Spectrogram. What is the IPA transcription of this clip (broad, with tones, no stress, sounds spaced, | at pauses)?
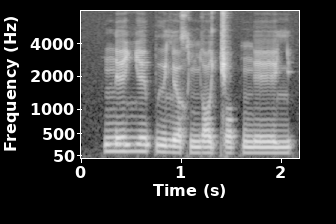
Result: n e˦ ʎ e˦ p ɨ˨ lʲ ɒ˩ x ɲ ɒ˩ c ɔ˩ k ŋ e˨ lʲ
